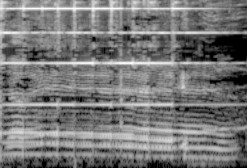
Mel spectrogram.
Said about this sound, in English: Same time you hear the bell.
